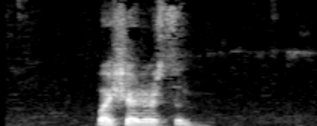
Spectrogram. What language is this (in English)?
Turkish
